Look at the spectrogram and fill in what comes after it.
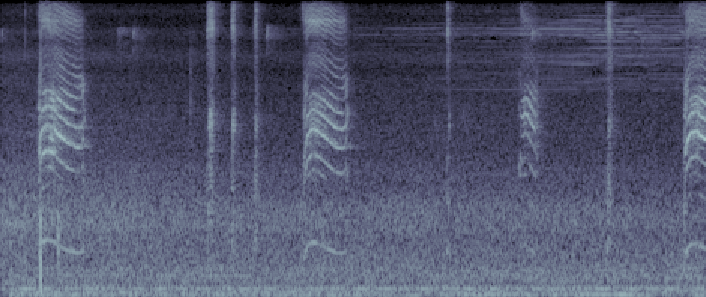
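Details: An eastern gray squirrel at the top of stairs at Treetops, Hilton Head Island, South Carolina, repeats a harsh, nasal, wavering meow-like call about every four seconds, with short sharp chucks between, over a soft hum.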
